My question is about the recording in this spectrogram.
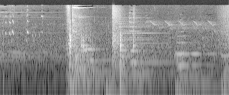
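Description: Cartoon sound effects over light background music as a crane swings its hook: two short, sharp hits, one about two-thirds of a second in and another about a second in, the first trailing off briefly.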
